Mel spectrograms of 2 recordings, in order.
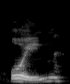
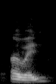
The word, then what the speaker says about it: Óin: something that oin and he is pronounced oyne rather than Owen I don't have that good Gaelic accent do I oh uh Peter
